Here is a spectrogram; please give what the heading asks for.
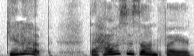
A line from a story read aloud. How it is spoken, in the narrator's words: cried Jerry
